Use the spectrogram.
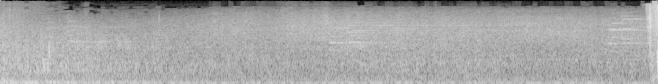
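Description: Confringo spell cast in Hogwarts Legacy, a loud rumbling blast that rolls on as a steady roar for a few seconds with no voices over it.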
